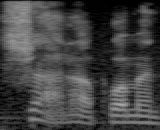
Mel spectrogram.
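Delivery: plain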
